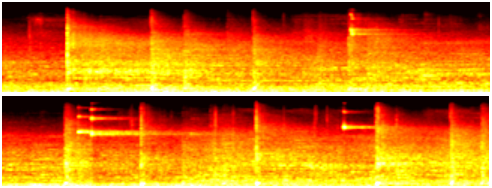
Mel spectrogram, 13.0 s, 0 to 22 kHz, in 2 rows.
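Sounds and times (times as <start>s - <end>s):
volleyballs struck and bouncing: 0.8s - 3.8s, 7.3s - 13.0s
high squeaks: 7.5s - 8.4s.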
